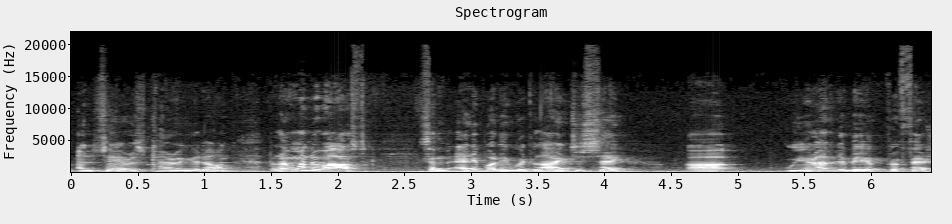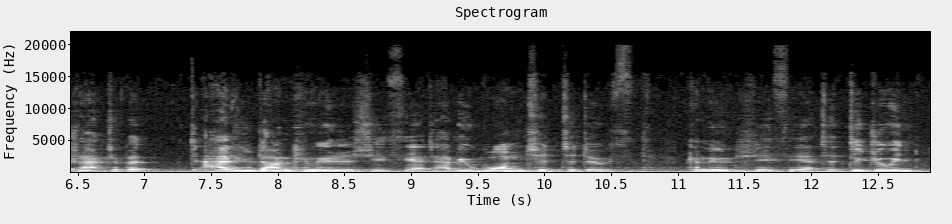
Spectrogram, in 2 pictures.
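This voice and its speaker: A male actor moderating a panel, talking in loose, rambling sentences and often stopping to hunt for a word. His pitch is middling. A faint room hum sits behind him. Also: fairly bright tone. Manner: rambling, gropes for words with many fillers and restarts.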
